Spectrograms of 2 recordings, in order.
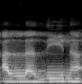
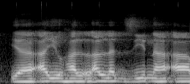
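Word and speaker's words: الذين: masalah di dalam membaca yang harusnya dibaca alladzina amanu ya ayyuhalladina amanu eh malah dibaca ya ayyuhaladina amanu Coba lihat aja di huruf latin alatzina yang harusnya alladzina amanu menjadi alat zina gitu nah ini kan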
